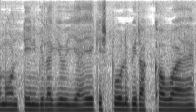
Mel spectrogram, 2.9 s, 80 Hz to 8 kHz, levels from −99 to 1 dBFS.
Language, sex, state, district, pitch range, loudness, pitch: Hindi, male, Uttar Pradesh, Shamli, 135-145 Hz, -15 LUFS, 140 Hz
